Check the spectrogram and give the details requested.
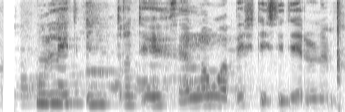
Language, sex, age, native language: Icelandic, female, 13, Icelandic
